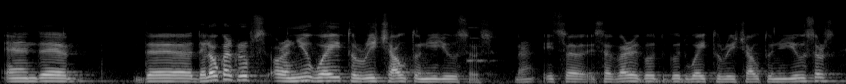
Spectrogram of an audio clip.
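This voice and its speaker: A man giving a technical presentation with slides, speaking in a halting way and often searching for words. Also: a little high, fairly even intonation, a little mellow. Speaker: conference presenter.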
